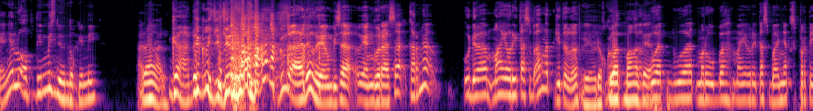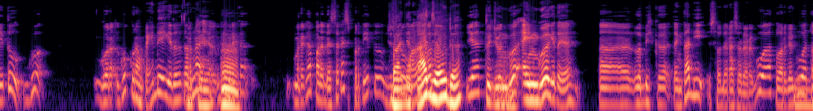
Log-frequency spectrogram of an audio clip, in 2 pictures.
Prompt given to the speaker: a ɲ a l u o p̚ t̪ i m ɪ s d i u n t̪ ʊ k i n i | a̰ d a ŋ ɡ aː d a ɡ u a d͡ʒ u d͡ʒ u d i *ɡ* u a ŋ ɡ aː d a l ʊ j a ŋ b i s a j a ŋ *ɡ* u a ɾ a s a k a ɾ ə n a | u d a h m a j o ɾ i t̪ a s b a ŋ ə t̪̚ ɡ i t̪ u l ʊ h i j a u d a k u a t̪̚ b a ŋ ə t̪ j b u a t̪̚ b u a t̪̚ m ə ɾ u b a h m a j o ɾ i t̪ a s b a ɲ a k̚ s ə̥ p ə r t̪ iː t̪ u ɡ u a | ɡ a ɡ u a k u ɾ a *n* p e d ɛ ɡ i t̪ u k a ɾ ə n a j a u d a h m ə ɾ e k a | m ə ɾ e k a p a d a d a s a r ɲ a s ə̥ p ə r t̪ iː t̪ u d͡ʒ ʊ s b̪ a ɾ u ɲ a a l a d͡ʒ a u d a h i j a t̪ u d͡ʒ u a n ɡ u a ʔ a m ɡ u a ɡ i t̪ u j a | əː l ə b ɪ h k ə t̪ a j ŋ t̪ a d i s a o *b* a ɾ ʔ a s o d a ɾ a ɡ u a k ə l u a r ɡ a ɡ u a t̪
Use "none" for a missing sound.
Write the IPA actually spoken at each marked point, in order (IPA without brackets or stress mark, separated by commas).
ɡ, ɡ, ŋ, d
